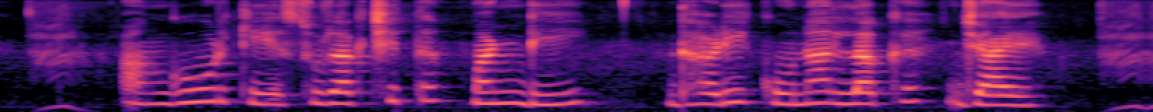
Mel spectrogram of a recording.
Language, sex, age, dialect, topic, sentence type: Maithili, female, 18-24, Southern/Standard, agriculture, question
